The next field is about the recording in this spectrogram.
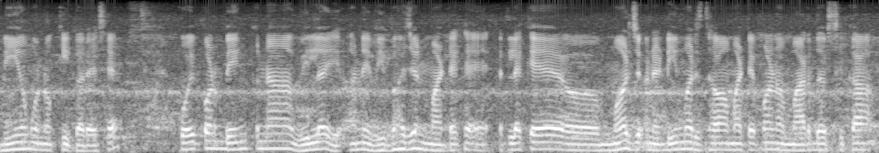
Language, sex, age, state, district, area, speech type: Gujarati, male, 18-30, Gujarat, Junagadh, urban, spontaneous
